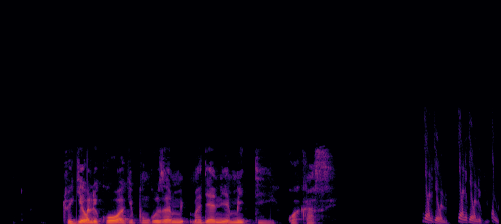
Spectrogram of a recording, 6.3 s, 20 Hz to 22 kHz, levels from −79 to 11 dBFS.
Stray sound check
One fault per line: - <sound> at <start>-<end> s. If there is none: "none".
- chirp at 5.3-6.2 s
